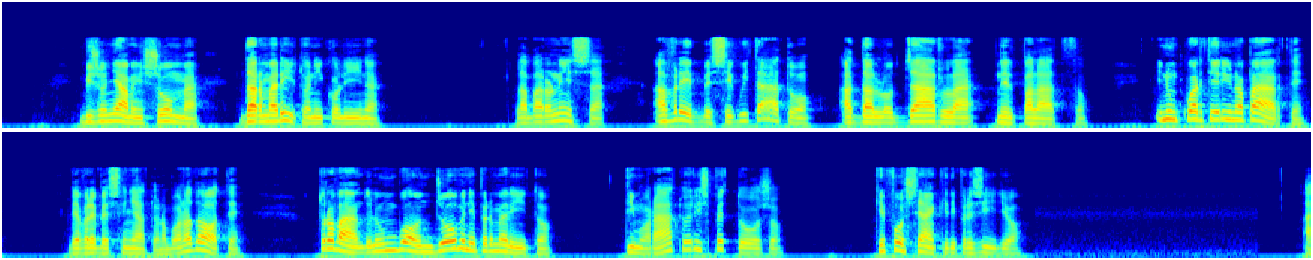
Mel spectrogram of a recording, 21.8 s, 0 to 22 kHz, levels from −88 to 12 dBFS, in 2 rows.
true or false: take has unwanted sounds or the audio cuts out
false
